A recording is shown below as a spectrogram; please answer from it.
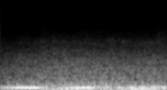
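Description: Steady low hum with an even background rush: outdoor urban ambience, with no single event standing out.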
